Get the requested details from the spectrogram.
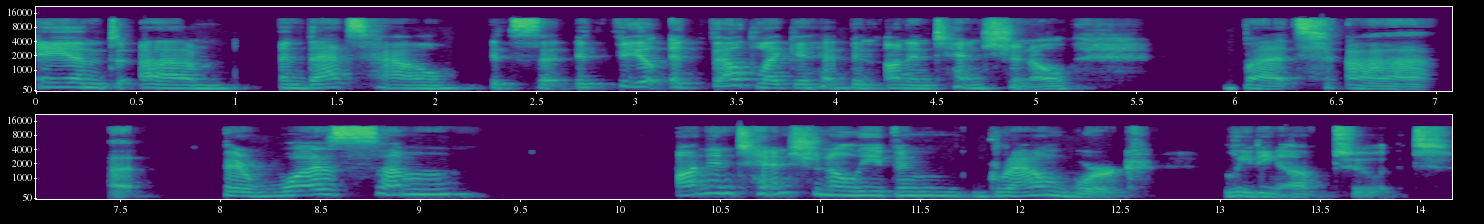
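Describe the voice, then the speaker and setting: Her voice fairly low and somewhat breathy, a woman speaks very slowly with long, frequent pauses and very wide pitch swings. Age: 60s. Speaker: digital nomad and business owner. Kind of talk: casual chat.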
